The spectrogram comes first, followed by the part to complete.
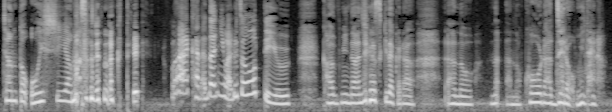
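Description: A woman hosting a casual solo radio talk and reading listener mail, chatty, giggly and expressive, with a slightly breathy voice. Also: fairly high pitch, moderate pace, dry recording. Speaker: radio show host and voice actress.

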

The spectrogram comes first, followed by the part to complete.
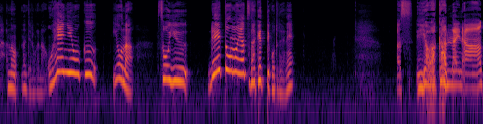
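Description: A woman voice actress hosting a chatty solo radio show, slightly nasal from a mild head cold, with an animated, playful and self-deprecating manner. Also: sits high, no echo, studio quality. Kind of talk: chatty solo radio talk with listener mail.

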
